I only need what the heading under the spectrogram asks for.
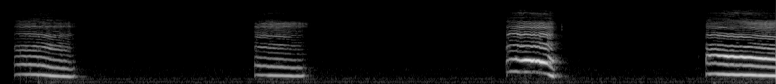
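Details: Shiba Inu aged fifteen years and six months appeals for something with loud, drawn-out tonal cries, four in all about every two seconds, each sliding downward in pitch, the third wavering and falling sharply.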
